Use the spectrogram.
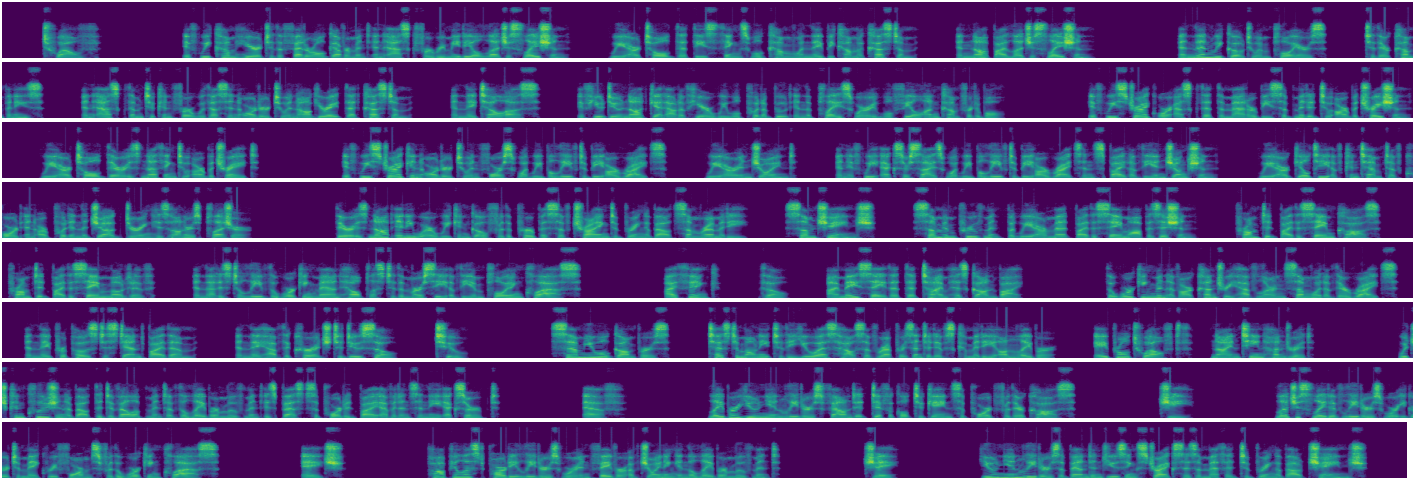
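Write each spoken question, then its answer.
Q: Which conclusion about the development of the labor movement is best supported by evidence in the excerpt?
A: F: Labor union leaders found it difficult to gain support for their cause.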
